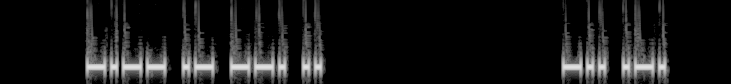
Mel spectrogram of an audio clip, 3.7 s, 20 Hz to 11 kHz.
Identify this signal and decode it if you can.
Morse code, heard as a keyed tone, about 40 wpm, 700 Hz. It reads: YAGI DR
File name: IQE Course 3 - Lesson 89 - YAGI - Two Elements - 40wpm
